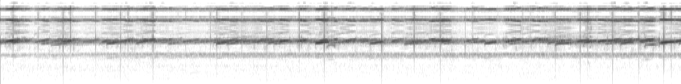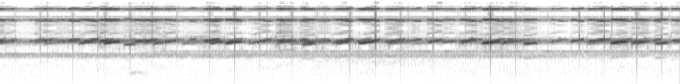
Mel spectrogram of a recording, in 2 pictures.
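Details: Swamp in mid spring with a dense frog chorus: continuous shrill, ringing trills from countless callers overlap for the whole stretch, peppered with quick clicks, and the loudness stays high and even.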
